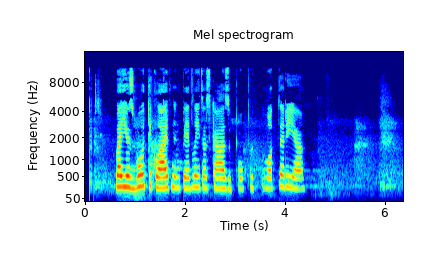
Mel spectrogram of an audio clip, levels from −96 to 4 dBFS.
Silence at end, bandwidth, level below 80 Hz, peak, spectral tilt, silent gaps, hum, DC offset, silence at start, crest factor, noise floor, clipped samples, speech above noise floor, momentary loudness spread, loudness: 2 s; 11.5 kHz; -74 dBFS; -4 dBFS; -4.5 dB/octave; none; none; under 0.1%; 0.6 s; 20 dB; -61 dBFS; under 0.1%; 39 dB; 19 LU; -22 LUFS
